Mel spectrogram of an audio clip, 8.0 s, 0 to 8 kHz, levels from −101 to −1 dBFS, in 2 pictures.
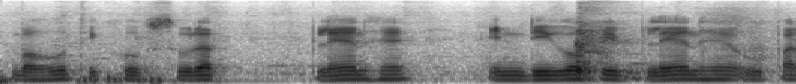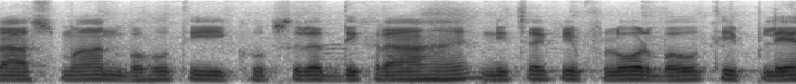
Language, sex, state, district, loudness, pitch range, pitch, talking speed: Hindi, female, Bihar, Araria, -19 LUFS, 105-115 Hz, 110 Hz, 180 wpm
